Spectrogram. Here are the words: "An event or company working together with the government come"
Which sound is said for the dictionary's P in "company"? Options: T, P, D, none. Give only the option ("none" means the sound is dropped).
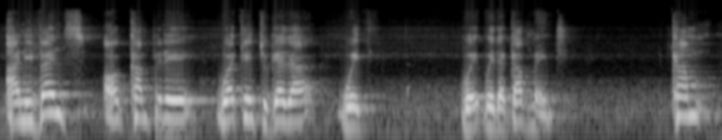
P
